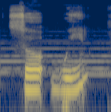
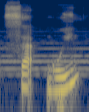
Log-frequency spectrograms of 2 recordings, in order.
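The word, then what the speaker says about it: Samhain: El primero es Shamain, que se puede pronunciar de otras formas. Una de ellas es So-Win, la otra es Sa-Win y la otra que seguramente te es muy familiar, que es el Halloween.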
